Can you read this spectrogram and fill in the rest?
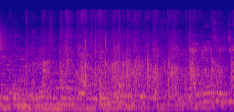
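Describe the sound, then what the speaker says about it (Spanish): Audience applause after a women's dance choreography performance at Sala Galán, a dense patter of clapping layered over music and an announcer's voice for a few seconds. "¡Fuerte los aplausos!"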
